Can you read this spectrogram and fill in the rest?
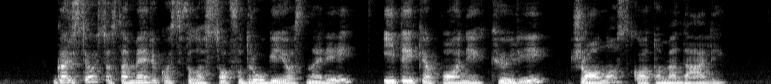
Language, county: Lithuanian, Marijampolė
